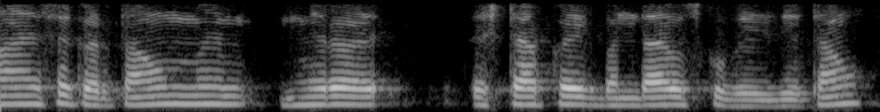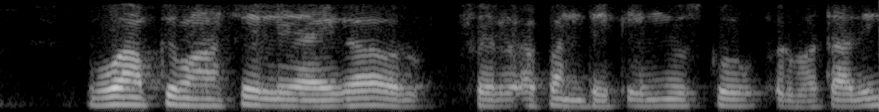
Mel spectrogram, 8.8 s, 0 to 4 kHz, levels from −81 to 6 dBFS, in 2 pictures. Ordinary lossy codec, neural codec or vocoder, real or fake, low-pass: none; none; real; 3.6 kHz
